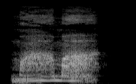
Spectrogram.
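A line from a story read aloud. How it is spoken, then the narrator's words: Whispered. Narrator (Ukrainian): прошепотів Джордж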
